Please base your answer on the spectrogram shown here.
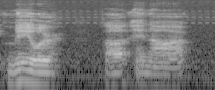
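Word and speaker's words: Mahler: now fully independent sayon mailor uh yeah the H is silent is m l e r anyway says we believe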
